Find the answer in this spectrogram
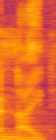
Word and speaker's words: knight: KNIGHT तो के देखिए यहाँ के साइलेंट होगा बच्चों, यानी के साथ अगर के रहता है तो के साइलेंट होता है। तो क्या पढ़ा जाएगा इसे? KNIGHT तो NI से पढ़ेंगे नाई, GHT से ट से पढ़ा जाएगा नाइट।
